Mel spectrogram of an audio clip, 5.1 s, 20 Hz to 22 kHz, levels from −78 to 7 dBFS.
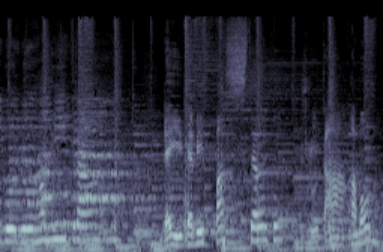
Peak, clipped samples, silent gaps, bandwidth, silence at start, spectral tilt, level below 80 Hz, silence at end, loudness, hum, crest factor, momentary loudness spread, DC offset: -6 dBFS; under 0.1%; none; 17 kHz; 0 s; -6 dB/octave; -34 dBFS; 0 s; -21 LUFS; none; 14 dB; 8 LU; 0.2%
